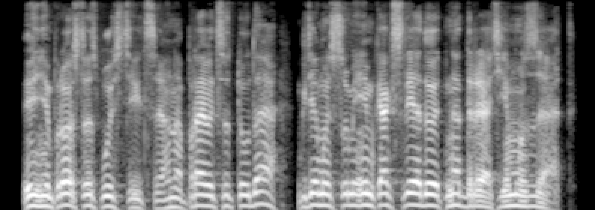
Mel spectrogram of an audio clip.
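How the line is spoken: Hissing. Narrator (Russian): прошипел Доу

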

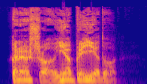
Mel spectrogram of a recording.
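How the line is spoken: Orc's growl. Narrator (Russian): рыкнул орк

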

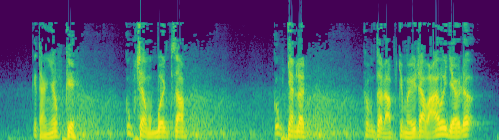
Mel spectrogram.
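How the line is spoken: Loud shout. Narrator (Vietnamese): Khang hét to

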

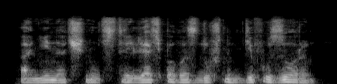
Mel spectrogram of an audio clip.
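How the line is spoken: Whisper. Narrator (Russian): прошептала Амелия

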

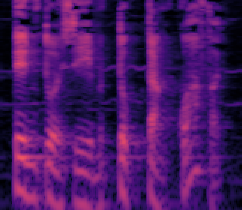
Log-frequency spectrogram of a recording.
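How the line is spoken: Soft mocking. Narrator (Vietnamese): Ninh Diêu khẽ mỉa mai một câu

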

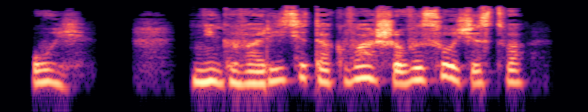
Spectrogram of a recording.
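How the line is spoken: Frightened exclamation. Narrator (Russian): Испуганно всплеснула руками Нина

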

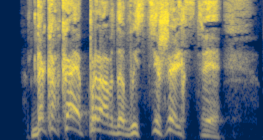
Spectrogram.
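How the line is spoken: Mocking shout. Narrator (Russian): глумливо крикнула Сташа

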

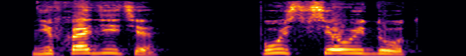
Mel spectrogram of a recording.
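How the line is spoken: Frantic shout. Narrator (Russian): крикнула она, едва соображая, что говорит

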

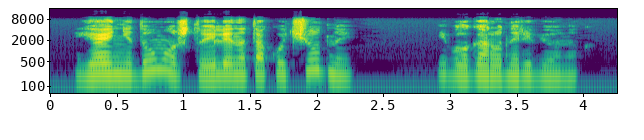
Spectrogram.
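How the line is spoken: Affectionate. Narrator (Russian): Тетя Нелли произнесла ласково

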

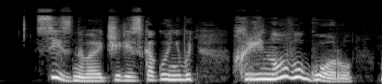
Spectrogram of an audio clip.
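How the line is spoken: Gruff mutter. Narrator (Russian): буркнула Нелли

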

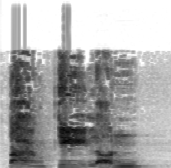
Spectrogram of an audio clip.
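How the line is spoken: Loud roar. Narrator (Vietnamese): Xích Phát Âm Ma gầm to

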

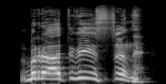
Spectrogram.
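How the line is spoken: Wounded man shouting. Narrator (Russian): крикнул раненый сектант

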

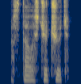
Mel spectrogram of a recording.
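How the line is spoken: Quiet. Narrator (Russian): тихо сказала Вилора

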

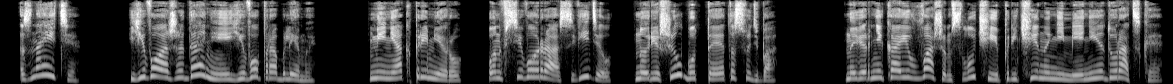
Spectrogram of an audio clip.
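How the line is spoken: Very cheerful voice. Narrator (Russian): она самым бодрым голосом из своего арсенала произнесла

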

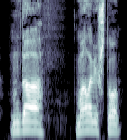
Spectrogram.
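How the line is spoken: Sigh. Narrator (Russian): вздохнул Громов

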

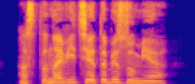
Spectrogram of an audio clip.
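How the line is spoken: Growl. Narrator (Russian): рыкнул Амир

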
